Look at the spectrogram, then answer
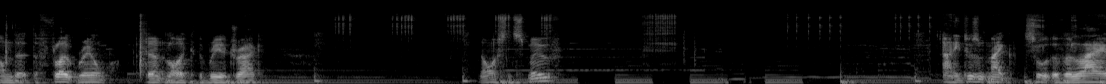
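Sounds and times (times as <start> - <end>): fishing reel ratcheting whirr: 3.4 - 4.8, 6.4 - 6.9, 8.0 - 8.4.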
